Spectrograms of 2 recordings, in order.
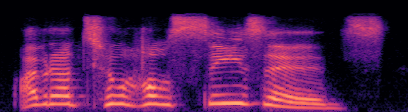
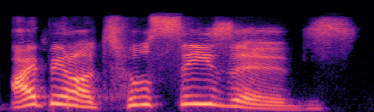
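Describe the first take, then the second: First: Higher, louder indignant protest; mock rant. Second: High, loud indignant complaint; mock rant. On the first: Player mock-ranting about her two seasons. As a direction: stretch whole seasons in a huffy rant. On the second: Player mock-ranting to the group about her experience. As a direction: puff up and rant, pitch way up. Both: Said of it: "This is my rant era".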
